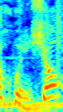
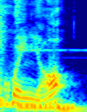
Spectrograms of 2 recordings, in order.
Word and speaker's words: 混淆: 殊形式，把混淆读成了混淆，混淆黑白的做法，把歼灭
